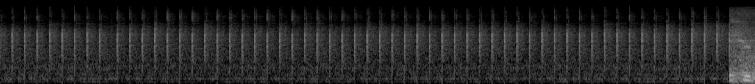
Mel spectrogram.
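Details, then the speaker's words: Erbium laser pulsing on a Sciton erbium laser during facial laser resurfacing of a 58-year-old woman under IV twilight sedation, after CO2 laser: rapid, steady train of sharp clicks at about four per second. "now going to use the side tire of a and this is my sculpting tools i sculpt away the remaining line"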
